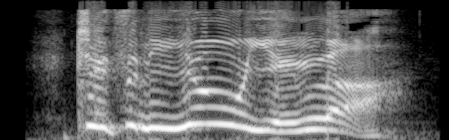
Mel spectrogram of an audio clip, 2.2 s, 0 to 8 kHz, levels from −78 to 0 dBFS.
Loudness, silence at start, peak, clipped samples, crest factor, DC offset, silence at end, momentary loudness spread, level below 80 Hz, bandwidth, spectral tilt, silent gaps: -6 LUFS; 0.4 s; 0 dBFS; 6%; 8 dB; under 0.1%; 0.25 s; 9 LU; -42 dBFS; 8 kHz; -4 dB/octave; none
